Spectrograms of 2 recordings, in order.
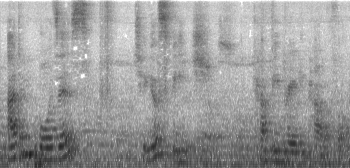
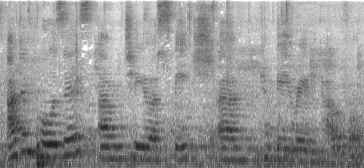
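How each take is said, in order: First: Smooth and steady, with no filler sounds. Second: Hesitant, with filler sounds breaking up the phrases. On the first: The speaker believes in the words they are saying. The speaker calls it right. "In the second one, I sound confident" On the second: The speaker is unsure of what they are saying. The speaker calls it wrong. "in the first one, I sound nervous"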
